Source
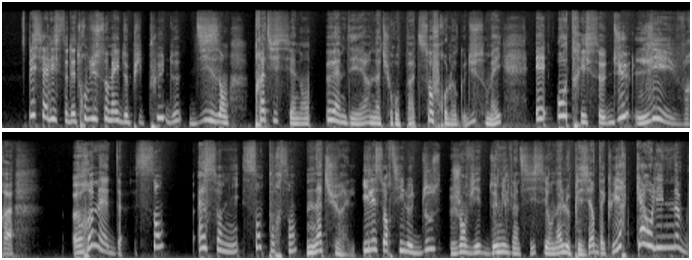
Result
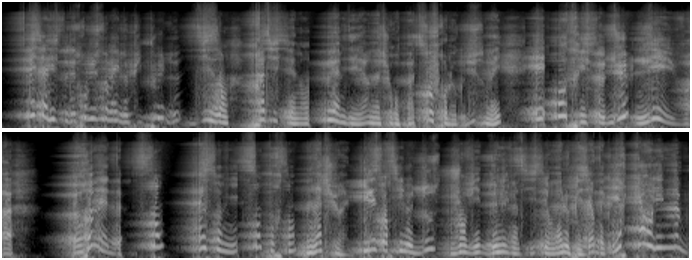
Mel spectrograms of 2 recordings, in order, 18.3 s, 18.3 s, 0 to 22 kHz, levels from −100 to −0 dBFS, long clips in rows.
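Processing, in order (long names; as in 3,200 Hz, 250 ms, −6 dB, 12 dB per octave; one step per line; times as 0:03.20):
peak hold with a rise ahead of every peak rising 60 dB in 0.51 s
tube saturation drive 21 dB, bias 0.75
0:00.65–0:02.68: flanger 1.5 Hz, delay 5.8 ms, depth 9.4 ms, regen +63%
level −3 dB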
